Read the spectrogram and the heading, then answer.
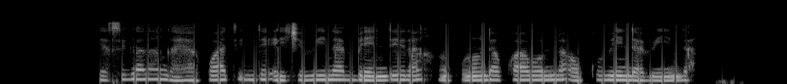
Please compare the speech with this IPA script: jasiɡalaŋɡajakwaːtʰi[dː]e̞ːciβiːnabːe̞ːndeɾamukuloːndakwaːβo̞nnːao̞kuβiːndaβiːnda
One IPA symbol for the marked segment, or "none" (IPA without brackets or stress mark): dː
